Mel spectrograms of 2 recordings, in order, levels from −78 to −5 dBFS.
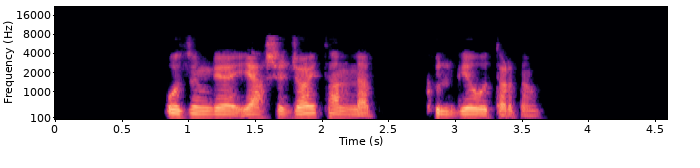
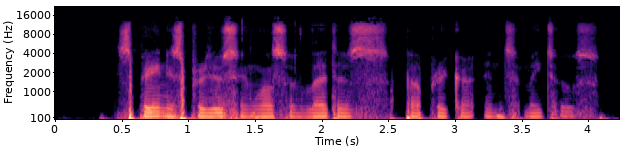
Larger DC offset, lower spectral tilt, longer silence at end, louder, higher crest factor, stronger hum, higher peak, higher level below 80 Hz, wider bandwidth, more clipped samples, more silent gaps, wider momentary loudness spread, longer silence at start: neither; about the same, -5 dB/octave vs -5 dB/octave; first, 0.95 s vs 0.1 s; first, -21 LUFS vs -25 LUFS; about the same, 20 dB vs 22 dB; neither; about the same, -2 dBFS vs 0 dBFS; second, -60 dBFS vs -26 dBFS; second, 8 kHz vs 13 kHz; neither; neither; second, 9 LU vs 12 LU; first, 0.85 s vs 0.35 s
